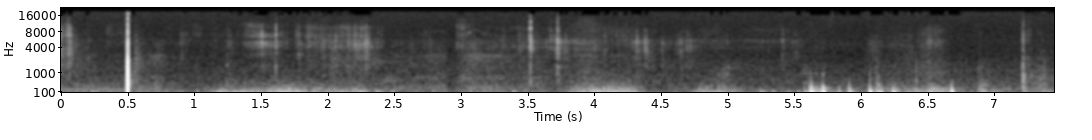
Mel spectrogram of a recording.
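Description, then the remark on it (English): A faint, low electrical hum drones through the quiet, with soft low-pitched thumps and throbbing swells rising and falling around it and a sharp click near the start. “Yeah, I got a little bit of a hum coming through something.”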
